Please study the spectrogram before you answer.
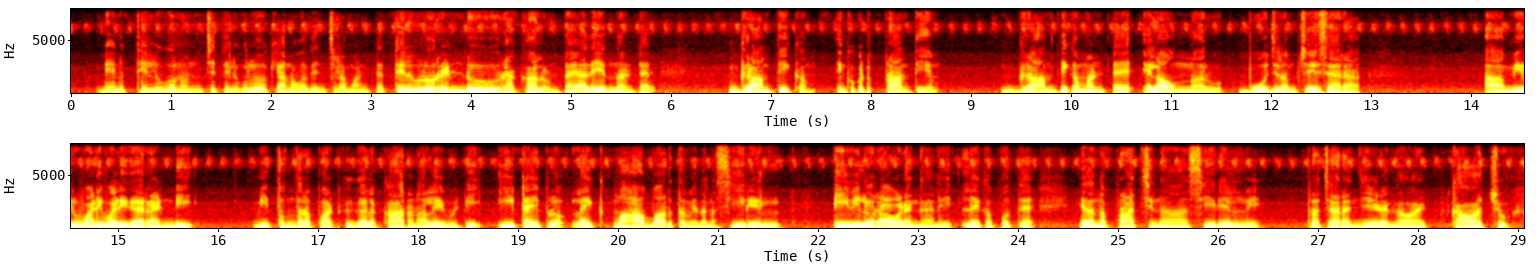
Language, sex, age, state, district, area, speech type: Telugu, male, 45-60, Telangana, Mancherial, rural, spontaneous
